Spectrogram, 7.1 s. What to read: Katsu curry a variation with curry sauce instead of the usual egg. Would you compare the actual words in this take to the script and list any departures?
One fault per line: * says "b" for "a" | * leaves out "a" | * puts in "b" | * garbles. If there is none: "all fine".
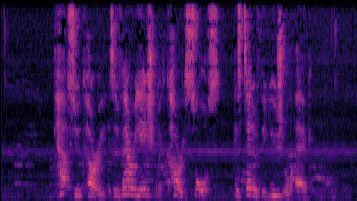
* puts in "is"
